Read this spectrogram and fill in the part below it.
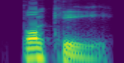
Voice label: "bookie", American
